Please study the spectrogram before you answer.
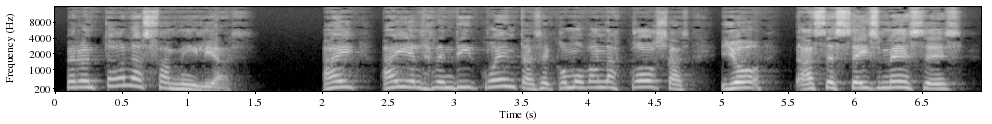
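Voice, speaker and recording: A man's voice: extremely high pitch, expressive, unhurried, a little mellow. A middle-aged male pastor preaching a sermon in a conversational way, asking his listeners rhetorical questions.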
